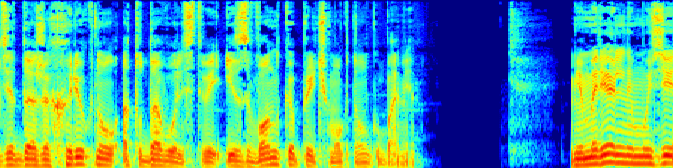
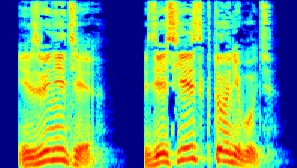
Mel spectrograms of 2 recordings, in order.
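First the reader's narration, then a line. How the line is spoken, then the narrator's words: Fairly loud question. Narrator (Russian): довольно громко спросил Рюдзи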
